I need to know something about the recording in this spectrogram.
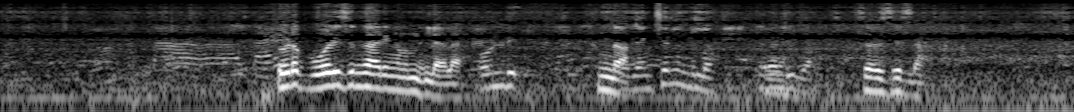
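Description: A young man talks nearby with animation.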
